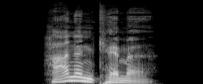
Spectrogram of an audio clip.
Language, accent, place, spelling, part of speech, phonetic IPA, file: German, Germany, Berlin, Hahnenkämme, noun, [ˈhaːnənˌkɛmə], De-Hahnenkämme.ogg
- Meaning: nominative/accusative/genitive plural of Hahnenkamm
